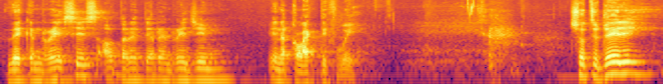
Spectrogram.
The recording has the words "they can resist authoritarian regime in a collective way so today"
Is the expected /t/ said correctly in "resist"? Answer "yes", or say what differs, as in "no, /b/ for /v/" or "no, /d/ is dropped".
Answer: no, /t/ is dropped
